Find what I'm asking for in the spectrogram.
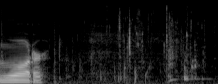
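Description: A short burst of water being poured and splashing, with a rising gurgle as a glass fills, after a brief hummed vocal sound at the start.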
